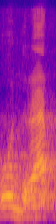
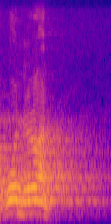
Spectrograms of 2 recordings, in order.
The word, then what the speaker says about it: Qudrot: Kudrat apa kudrot? Sama aja. Cuman dibacanya ada yang tarkik, ada yang tahfif, itu doang, ya.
